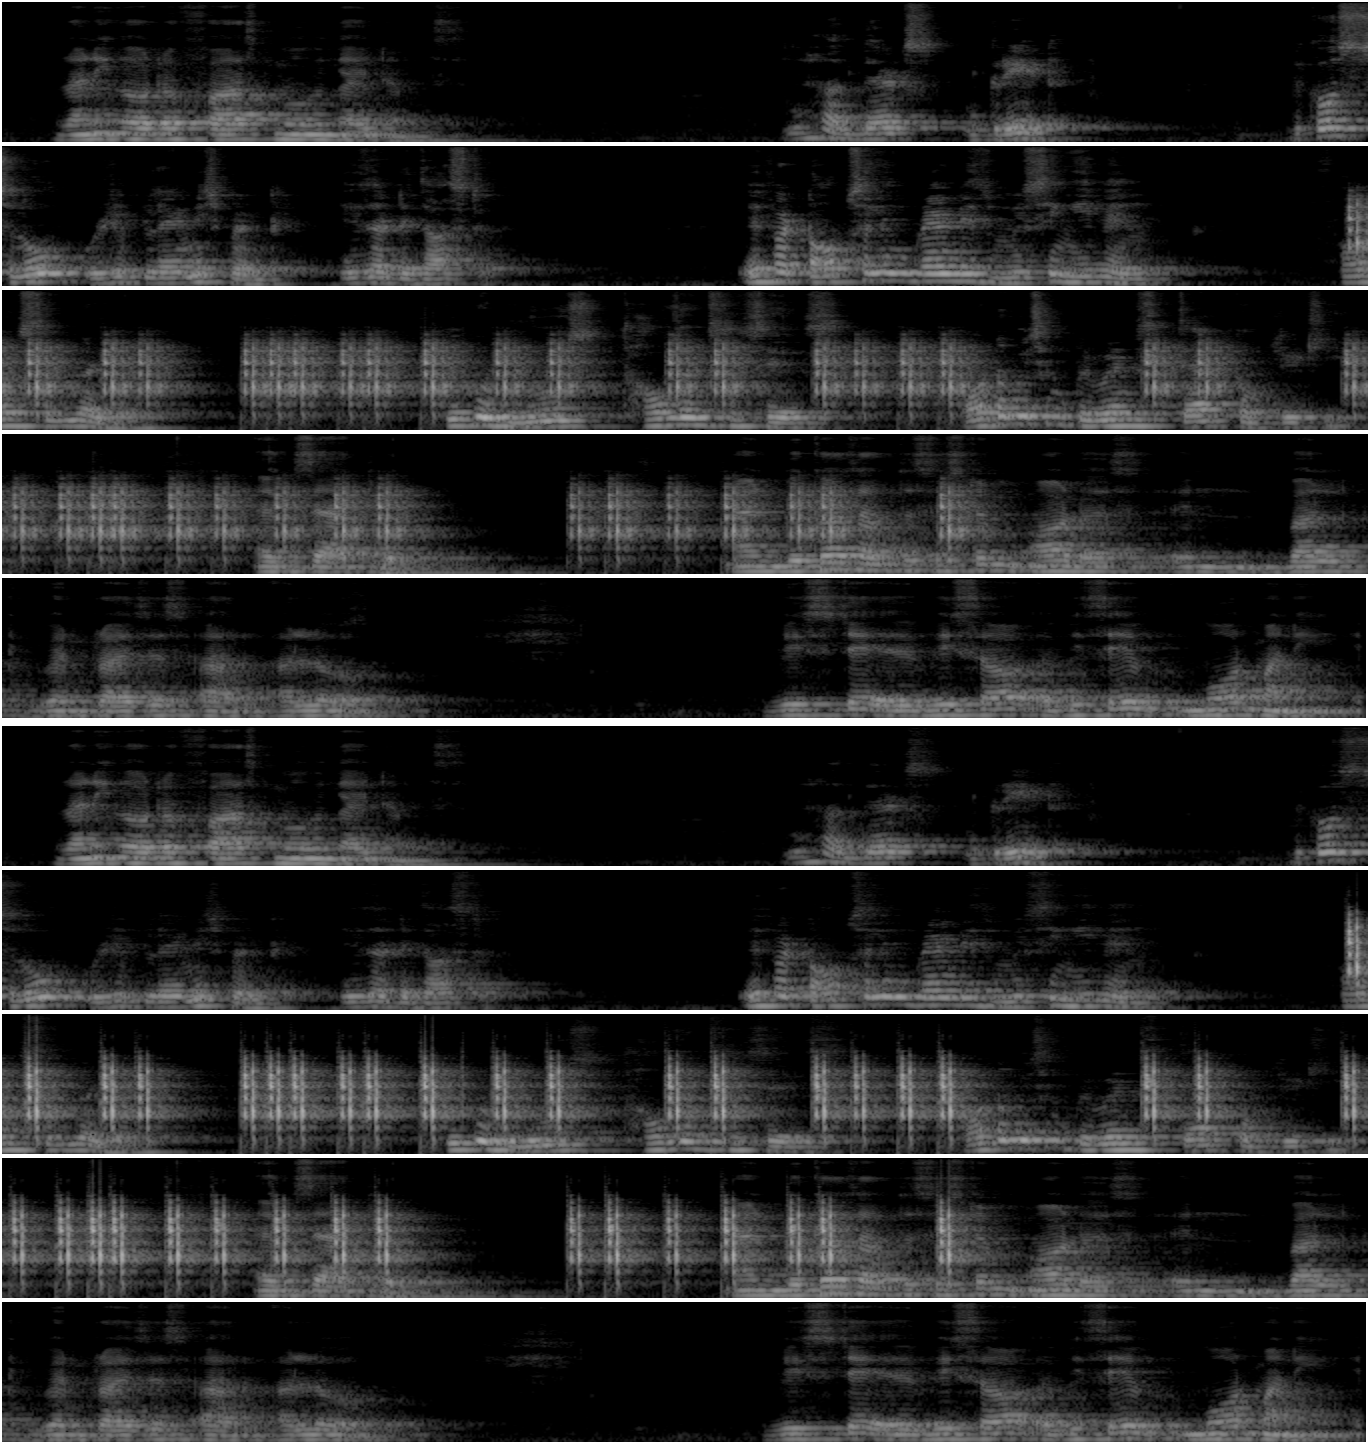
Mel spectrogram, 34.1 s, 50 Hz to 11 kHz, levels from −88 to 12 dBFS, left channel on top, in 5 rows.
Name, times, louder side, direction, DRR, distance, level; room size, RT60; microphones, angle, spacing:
voice 1, 0.3-2.3 20.9-21.0 21.8-22.8 24.1-29.5 29.9-30.1 31.1-34.1, equal, ahead, 0.3 m, -40 dB
voice 2, 3.9-5.3 6.4-8.3 8.5-9.3 10.5-12.6 13.5-14.5 15.9-17.9 18.5-20.4 22.4-22.5, left 2 dB, 75° left, 0.7 m, -38 dB
sound 1, 13.6-13.9 14.2-14.4 14.9-16.5 17.0-17.3 17.7-18.4 19.4-19.7 20.4-22.4 23.3-24.7 25.2-25.3, right 9 dB, 80° right, 0.4 m, -27 dB
8.5 x 4.5 x 5.4 m
head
